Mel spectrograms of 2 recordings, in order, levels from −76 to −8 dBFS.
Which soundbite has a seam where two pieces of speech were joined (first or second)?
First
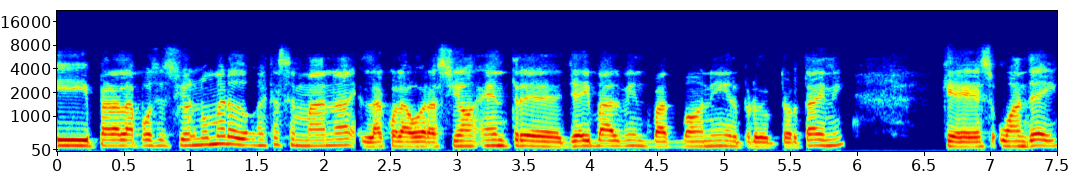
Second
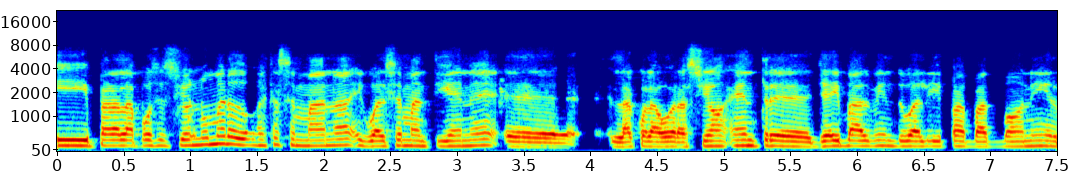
first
